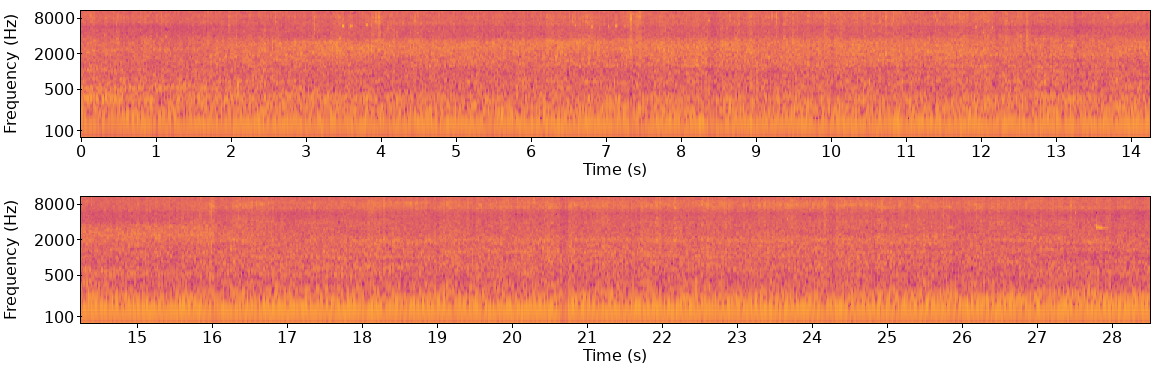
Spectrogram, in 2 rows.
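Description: Mahindra 575 DI tractor's four-cylinder, 2.7-litre diesel engine running steadily under load, driving a rotavator through the PTO shaft as it tills the soil.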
